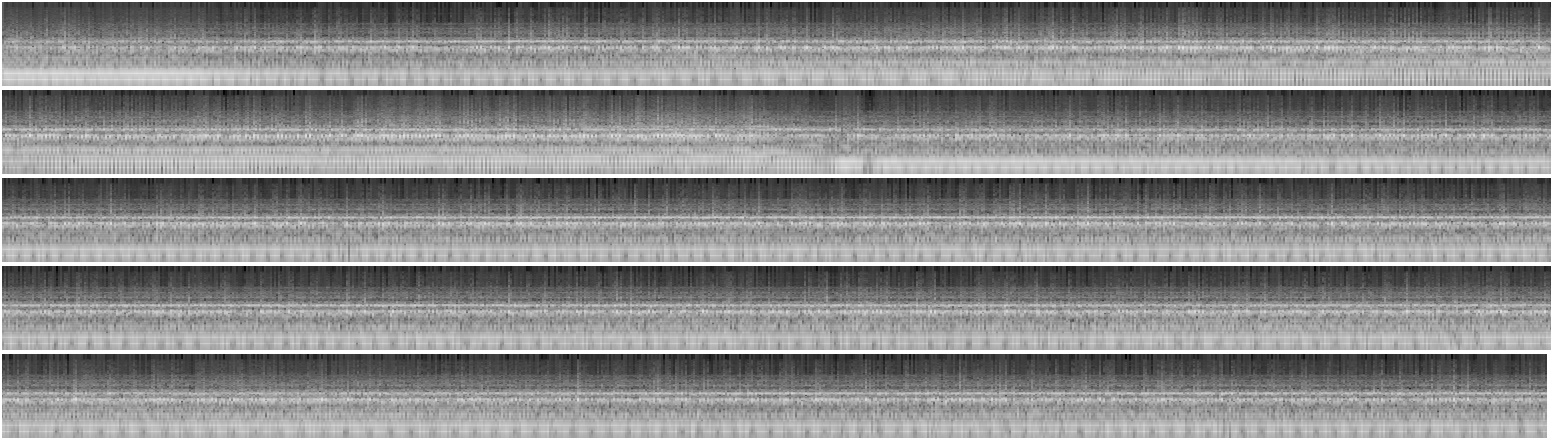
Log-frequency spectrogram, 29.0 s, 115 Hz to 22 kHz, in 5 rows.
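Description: Suzuki Intruder 125's single-cylinder four-stroke engine running under way, heard from a handlebar-mounted camera. Its pitch climbs slowly as the bike gathers speed, drops sharply about nine seconds in, then holds steady at cruising speed.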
